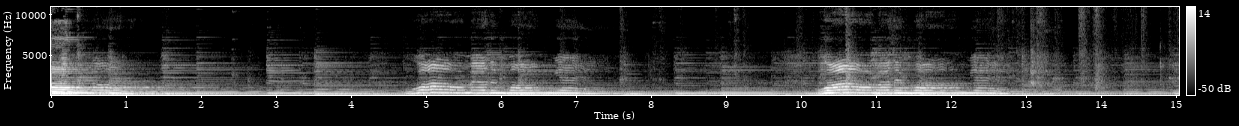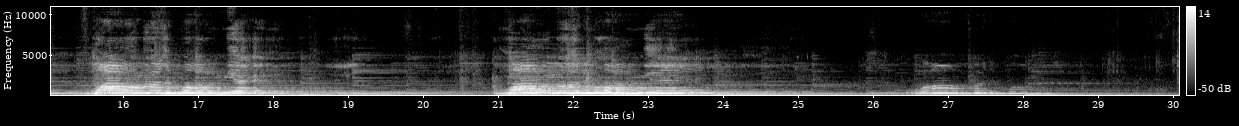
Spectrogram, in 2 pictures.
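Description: Live acoustic guitar and singing: about five long sung phrases, one every five seconds or so, each starting loud and fading away over ringing acoustic guitar chords. These are the closing bars of the song, the last phrase softer than the rest.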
